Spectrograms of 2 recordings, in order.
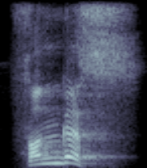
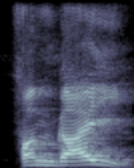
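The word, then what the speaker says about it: fungi: फंगस फंगाई कुछ इसको फंजाई भी पढ़ते हैं वो भी करेक्ट प्रोनंसिएशन है।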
